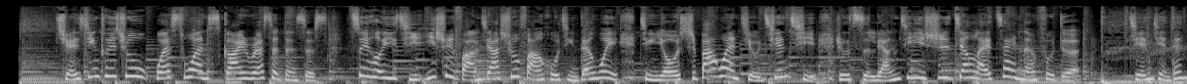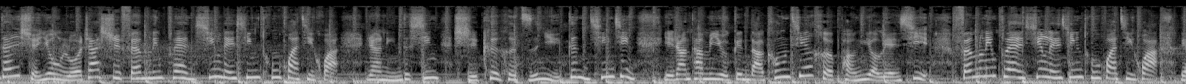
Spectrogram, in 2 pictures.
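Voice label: female, Mandarin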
